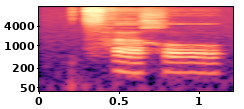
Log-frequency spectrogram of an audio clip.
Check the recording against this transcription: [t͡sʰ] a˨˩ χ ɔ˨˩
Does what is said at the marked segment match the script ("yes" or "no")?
yes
